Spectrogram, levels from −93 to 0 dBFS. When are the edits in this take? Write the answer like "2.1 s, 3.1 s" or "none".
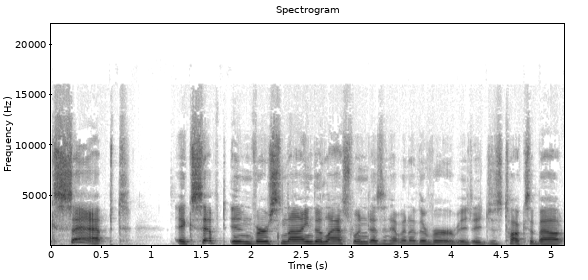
3.2 s, 4.2 s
